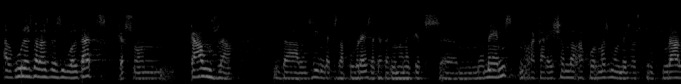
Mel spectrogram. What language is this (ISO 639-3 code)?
cat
